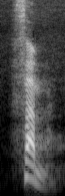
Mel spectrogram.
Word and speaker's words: femme: Un jour, l'instituteur nous a dit F-E-2-M-E se prononce femme. Mais j'ai dit à l'instituteur, il n'y a pas de A dans femme. Ah, bien vu, c'est exact. Mais c'est comme ça. Le E de femme se prononce A.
